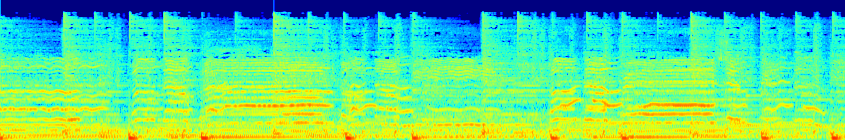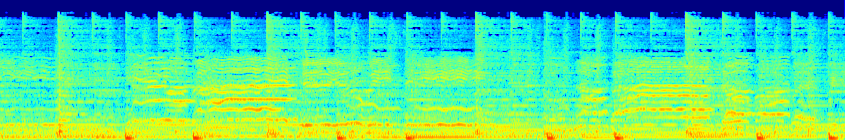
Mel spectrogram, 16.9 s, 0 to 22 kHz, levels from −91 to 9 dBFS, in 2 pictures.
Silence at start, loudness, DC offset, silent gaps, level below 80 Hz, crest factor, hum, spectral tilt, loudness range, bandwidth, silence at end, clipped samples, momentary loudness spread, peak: 0 s; -17 LUFS; 0.3%; none; -22 dBFS; 16 dB; none; -5 dB/octave; 3 LU; 15.5 kHz; 0 s; under 0.1%; 6 LU; 0 dBFS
